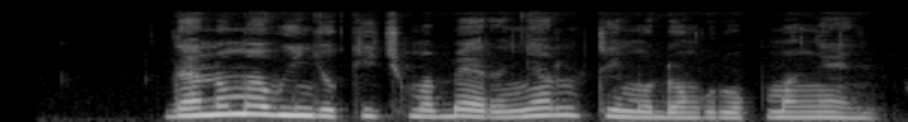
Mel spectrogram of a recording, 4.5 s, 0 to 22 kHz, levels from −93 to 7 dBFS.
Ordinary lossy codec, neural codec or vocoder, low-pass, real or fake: Opus, 64 kbps; none; 14.4 kHz; real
